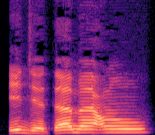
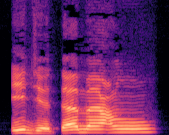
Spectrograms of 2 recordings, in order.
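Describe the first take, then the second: The two takes are said the same way.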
